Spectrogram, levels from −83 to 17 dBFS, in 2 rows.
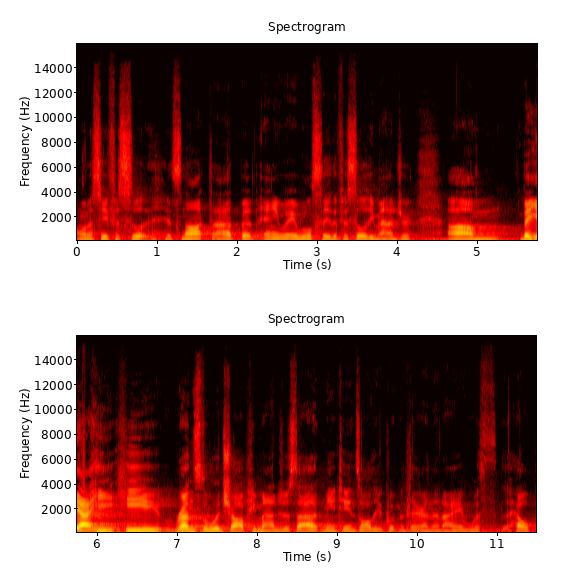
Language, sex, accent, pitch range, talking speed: English, male, American, 75-90 Hz, 200 wpm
